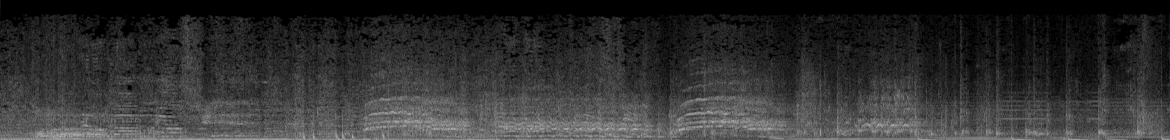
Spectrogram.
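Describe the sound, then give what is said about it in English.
Horses neigh and whinny loudly over a steady clatter of hooves on a cobblestone street, with repeated calls overlapping across the scene and a busy feel throughout. “There are horses in the street.”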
